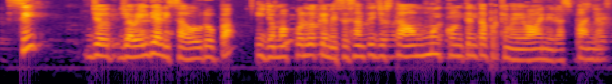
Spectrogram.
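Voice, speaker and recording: A young woman from Colombia with a Colombian accent softened by years in Spain, recalling her life earnestly in an interview and slowing down to stress words. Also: medium pitch. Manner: reflective, earnest, often slows down to stress words. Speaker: guest. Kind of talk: personal interview.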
